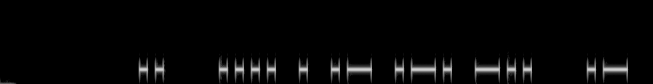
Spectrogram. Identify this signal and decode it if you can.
Morse code, heard as a keyed tone, about 15 wpm, 700 Hz. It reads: I HEARD A
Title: Sentences from Top 1000 Words - Review Part 3 - 15wpm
